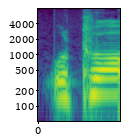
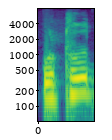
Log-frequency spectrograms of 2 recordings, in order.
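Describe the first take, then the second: First: اٹھو said as "uṭho", ending in o; اٹھو with a clear final o, as in "wake up"; اٹھو ending o, not u; correct pronunciation. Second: اٹھو said as "uṭhu", ending in u; اٹھو with a final u, the mistaken reading; اٹھو ending u, not o; wrong pronunciation. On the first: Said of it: "اٹھو تو نہیں ہوتا". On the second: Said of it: "اگر اٹھو پڑھیں گے تو غلط ہو جائے گا". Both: Shown as a demonstration.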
